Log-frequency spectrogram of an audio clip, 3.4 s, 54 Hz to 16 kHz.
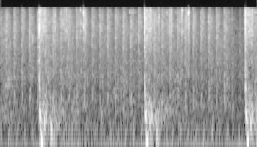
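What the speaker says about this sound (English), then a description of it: "I'm on him again with my fucking Gatling gun" A Gatling gun in the video game The Division 2 fires as a steady, rapid rattle heard at moderate distance, broken by three heavier thumping impacts spaced about one and a half seconds apart.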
